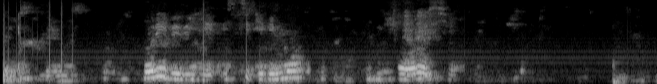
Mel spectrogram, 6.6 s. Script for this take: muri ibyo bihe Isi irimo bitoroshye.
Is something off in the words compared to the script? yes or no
yes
